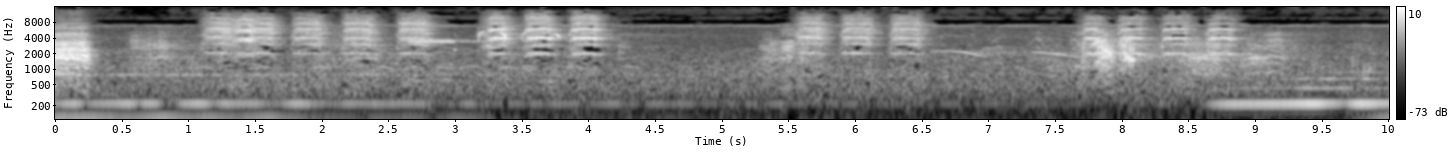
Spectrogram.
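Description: Rainforest birds squawking in three rapid runs of harsh, repeated calls, with a couple of short whistled glides in between. Under them a low, steady music drone fades out early and comes back near the end.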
